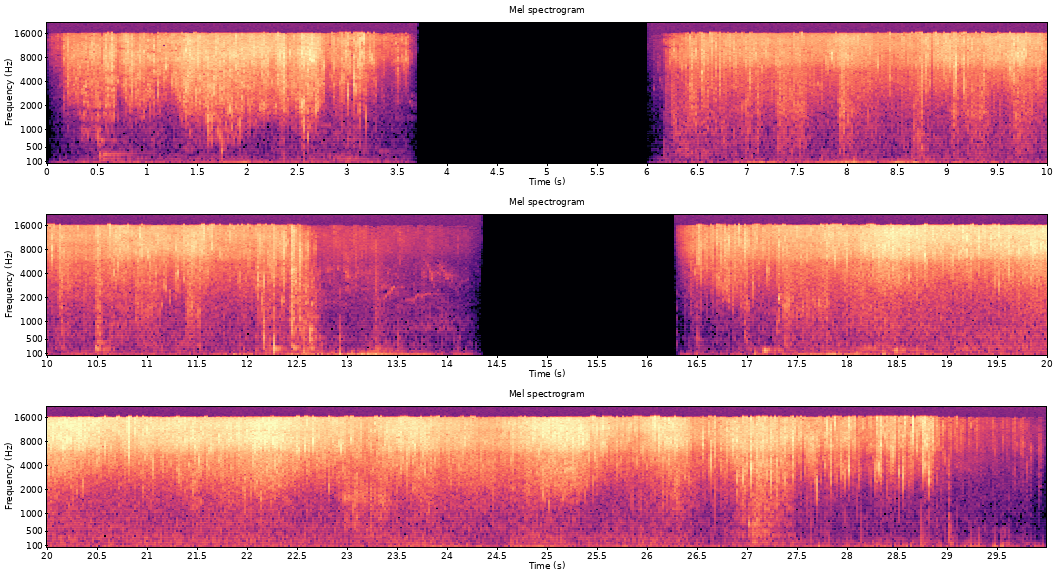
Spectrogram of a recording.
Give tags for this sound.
can garden panska watering-can

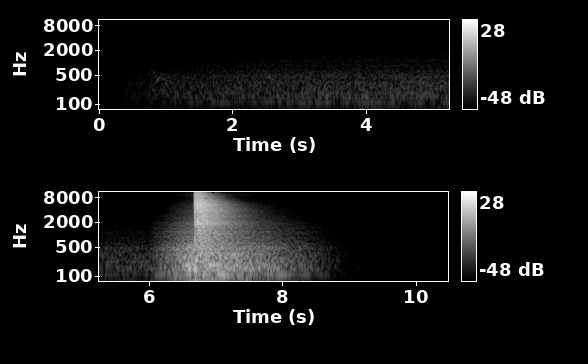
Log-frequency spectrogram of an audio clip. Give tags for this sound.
electrical sparks spark

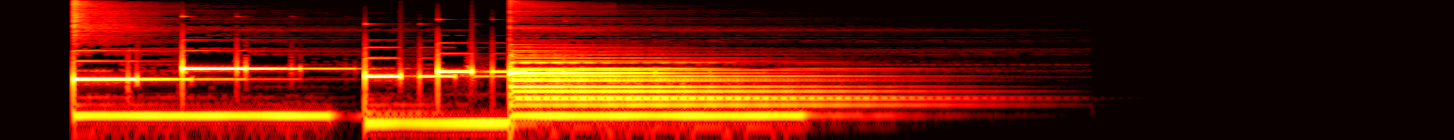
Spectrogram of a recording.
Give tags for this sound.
africa african ring marimba open present ringtone tone apertura sonido phone cierre tono ring-tone presentacion

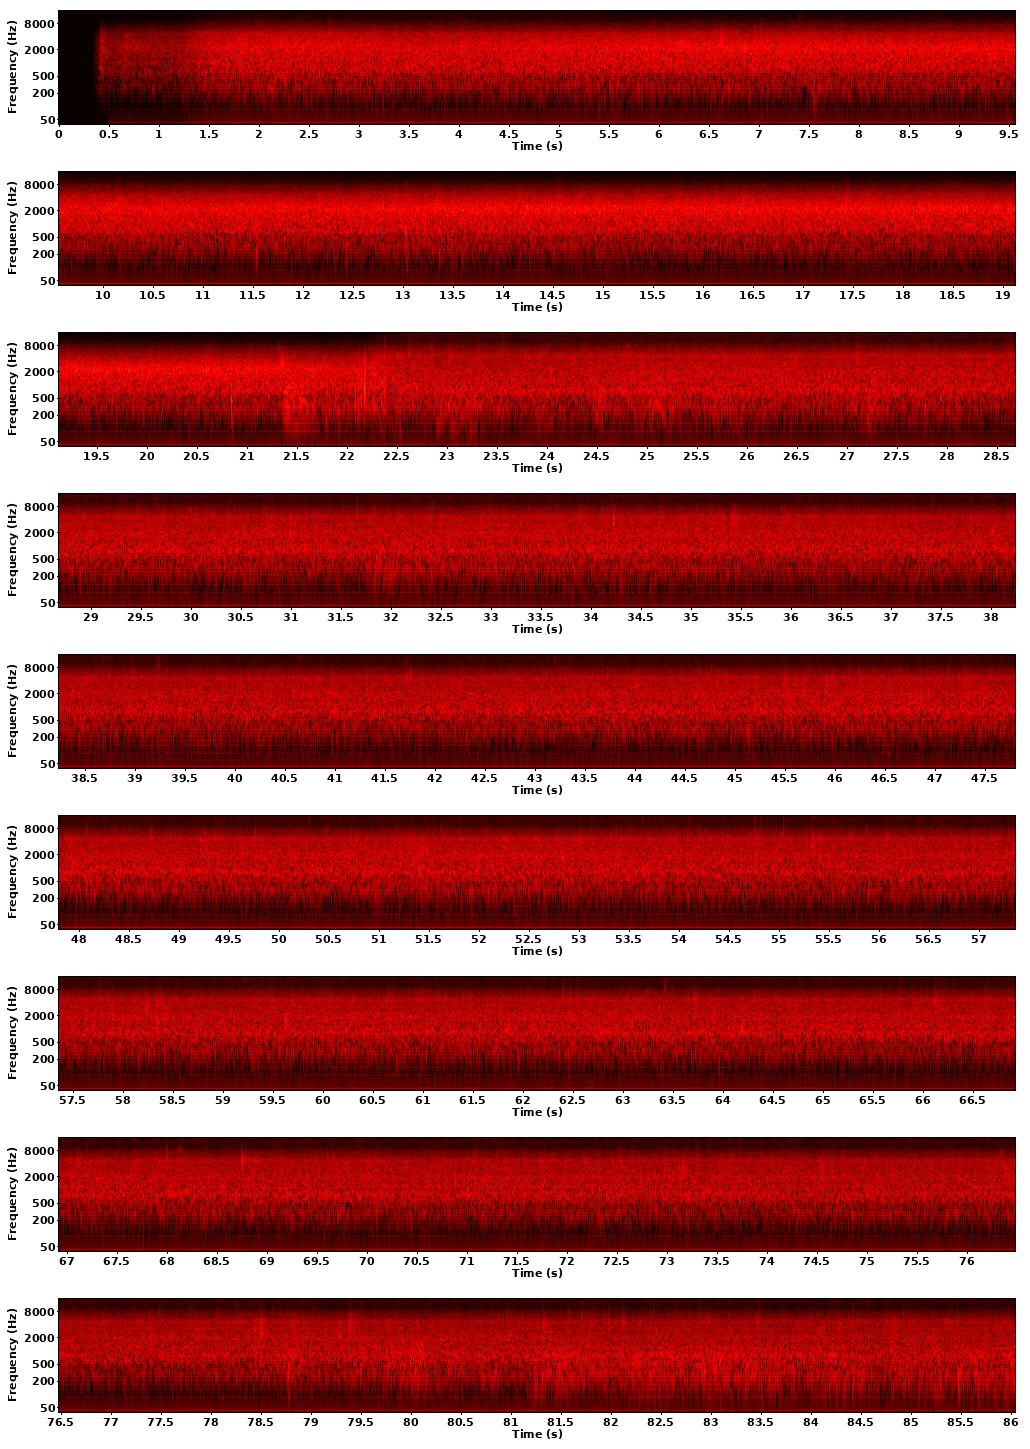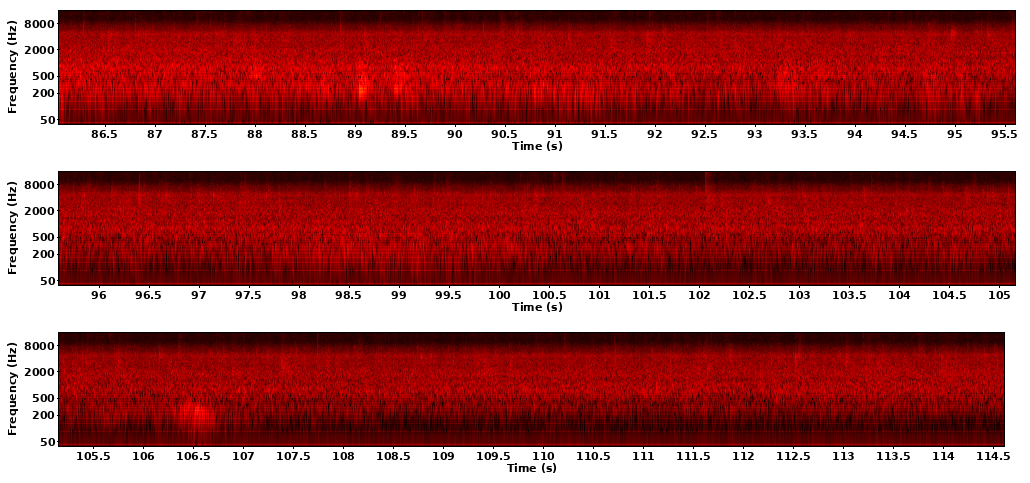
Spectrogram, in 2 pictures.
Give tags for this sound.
field-recording thunder rain ground lightning leaves

